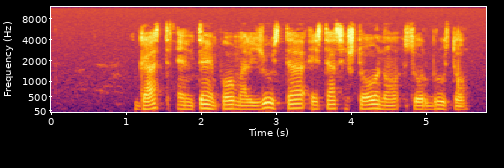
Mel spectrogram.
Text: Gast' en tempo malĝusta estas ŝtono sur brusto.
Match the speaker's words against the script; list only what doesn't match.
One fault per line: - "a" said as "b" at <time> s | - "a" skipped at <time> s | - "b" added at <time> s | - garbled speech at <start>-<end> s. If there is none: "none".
none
